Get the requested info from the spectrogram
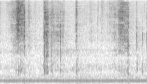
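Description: Yu-Gi-Oh! trading cards sliding against each other as a stack is flipped through by hand, making four short swishes about half a second apart.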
